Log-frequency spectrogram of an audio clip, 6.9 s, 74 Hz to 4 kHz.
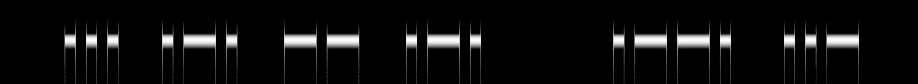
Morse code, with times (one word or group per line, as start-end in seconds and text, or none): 0.5-3.6 SRMR
4.6-6.4 PU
